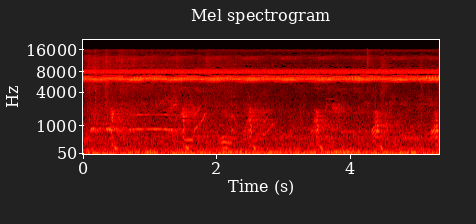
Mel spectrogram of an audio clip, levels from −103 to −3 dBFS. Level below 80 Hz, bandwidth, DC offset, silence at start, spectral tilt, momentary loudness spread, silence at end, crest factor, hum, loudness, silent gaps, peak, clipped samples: -60 dBFS; 16.5 kHz; under 0.1%; 0 s; -1 dB/octave; 1 LU; 0 s; 16 dB; none; -47 LUFS; none; -34 dBFS; under 0.1%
